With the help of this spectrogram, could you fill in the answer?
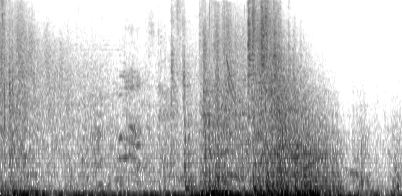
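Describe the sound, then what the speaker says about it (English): Video game combat erupts in a dense barrage of gunfire and explosion thumps, rapid and layered, building to heavier bursts midway before tapering off, fairly faint overall. "I couldn't see him back there because of the fucking explosions that were hitting me"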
